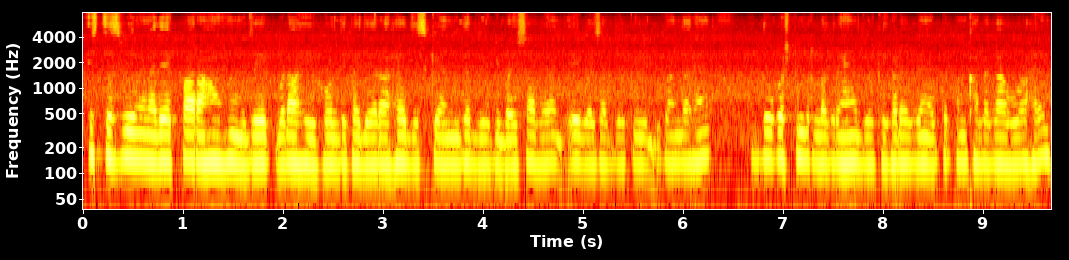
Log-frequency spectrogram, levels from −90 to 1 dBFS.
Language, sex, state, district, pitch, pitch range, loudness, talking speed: Hindi, male, Rajasthan, Bikaner, 135 Hz, 135-140 Hz, -18 LUFS, 285 wpm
